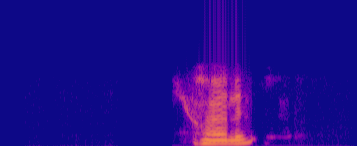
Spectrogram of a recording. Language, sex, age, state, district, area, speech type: Santali, male, 18-30, West Bengal, Birbhum, rural, conversation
